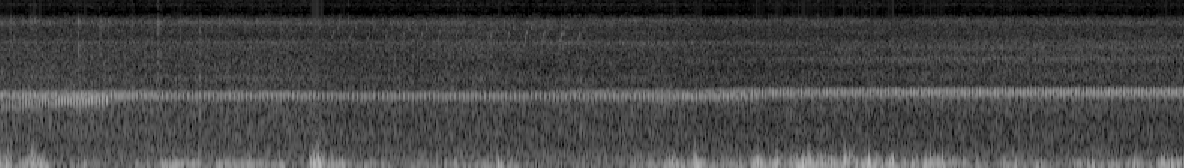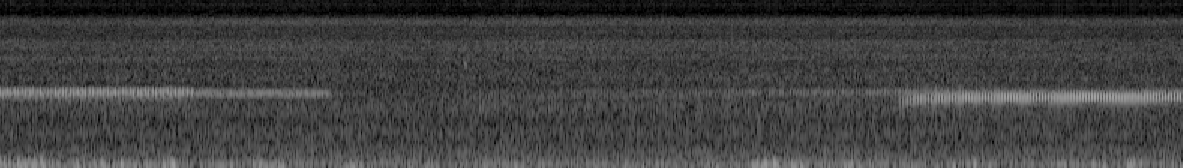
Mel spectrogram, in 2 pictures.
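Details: American toads harmonizing in spring: long level trills run for about ten seconds, stop for a few seconds of quiet, then a fresh trill starts up strongly, with low gusty rumble early on.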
